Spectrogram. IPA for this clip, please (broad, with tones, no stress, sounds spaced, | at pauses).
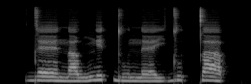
d ɛː˧˩ n a˩ w ŋ e˧˥ t̚ d u˩ n ɛː˩ j d u˥˨ t̚ t̪ a˥˨ p̚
